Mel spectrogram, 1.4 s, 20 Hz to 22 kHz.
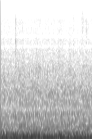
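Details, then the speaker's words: Maruti Alto K10 petrol after engine overhaul (head cleaned, new head gasket, carboned pistons cleaned, timing set), 85,708 km, accelerating on road trial: deep, even rumble with no stumbles; no misfire or extra noise and no check-engine light. "Engine की voice भी बिल्कुल smooth है, कोई फालतू की noise नहीं है engine में भी।"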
